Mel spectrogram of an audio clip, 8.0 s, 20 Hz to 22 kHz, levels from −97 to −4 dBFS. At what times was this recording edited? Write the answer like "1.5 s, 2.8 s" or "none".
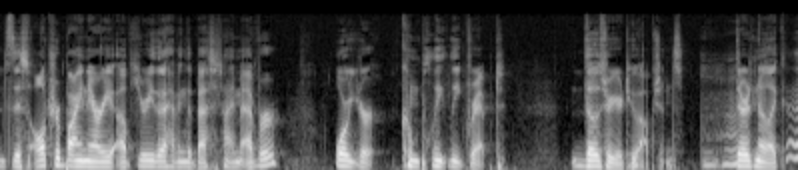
1.3 s

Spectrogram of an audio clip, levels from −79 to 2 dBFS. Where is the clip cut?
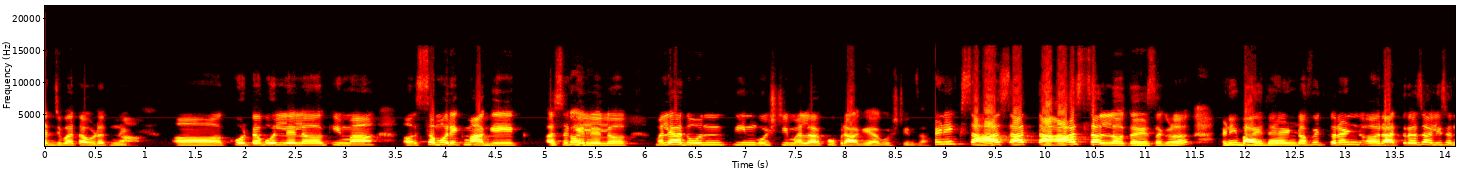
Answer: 8.9 s

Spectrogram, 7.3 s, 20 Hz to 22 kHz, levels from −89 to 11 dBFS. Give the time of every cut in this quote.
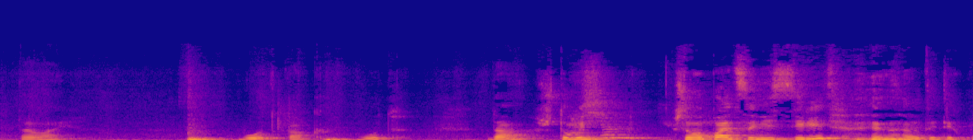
none

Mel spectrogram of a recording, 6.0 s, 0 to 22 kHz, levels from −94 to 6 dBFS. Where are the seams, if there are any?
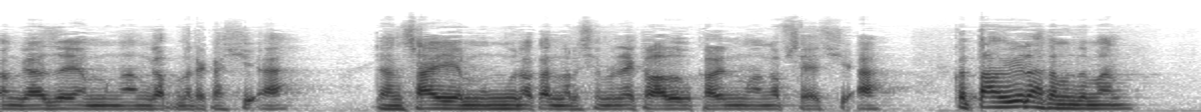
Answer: none

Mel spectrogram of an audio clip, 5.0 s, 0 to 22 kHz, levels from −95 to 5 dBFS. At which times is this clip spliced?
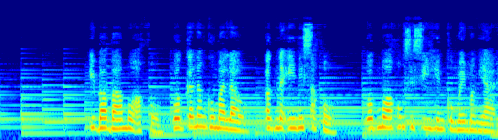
none

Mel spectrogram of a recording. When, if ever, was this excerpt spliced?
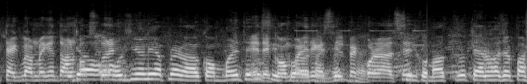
4.3 s

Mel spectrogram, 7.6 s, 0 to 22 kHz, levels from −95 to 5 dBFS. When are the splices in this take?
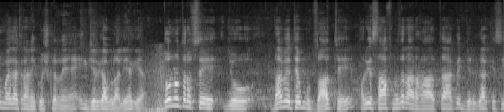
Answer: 2.2 s

